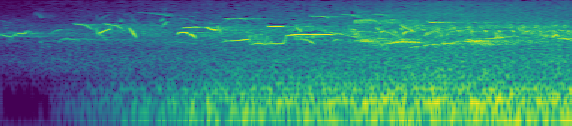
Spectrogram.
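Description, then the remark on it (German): Several birds chirp and twitter busily in overlapping high calls, with a soft, steady rustle of leaves in a light wind underneath on a spring day, no voices present. “Hallo du, hörst du, wie die Vögel zwitschern und die Blätter leicht im Wind rauschen?”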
